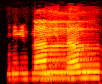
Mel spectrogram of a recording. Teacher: Jadi lidahnya tetap nempel ke gusi biar lamnya nggak memantul.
